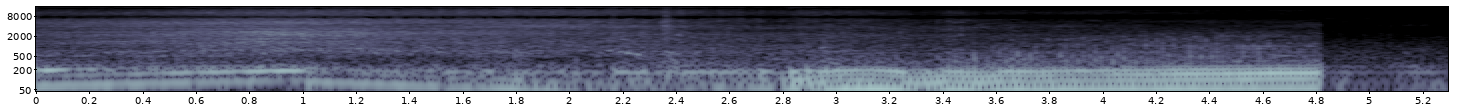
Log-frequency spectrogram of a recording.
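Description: Triumph Roadster engine heard from inside on the road, a steady droning hum that swells louder as the car picks up speed, then cuts off abruptly at the end.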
